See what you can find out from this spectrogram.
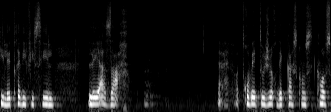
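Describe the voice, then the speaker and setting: A woman giving a personal testimony in halting, non-native French, often searching for words and checking in with "non?". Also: fairly low pitch, dark tone. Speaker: guest speaker giving a testimony. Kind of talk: slow reflective personal testimony.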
